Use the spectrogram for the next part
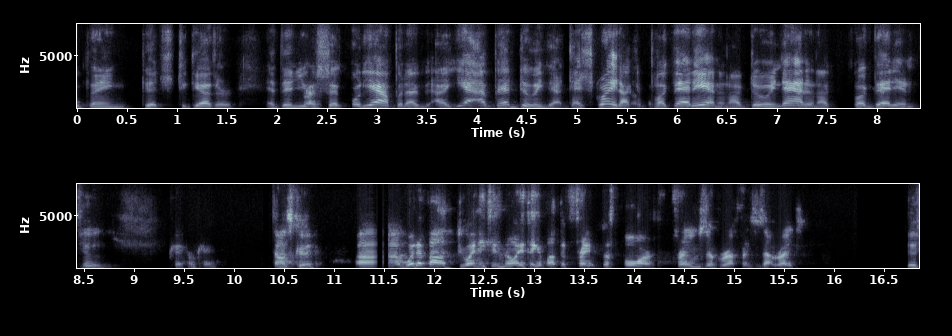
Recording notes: skype calls on this channel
